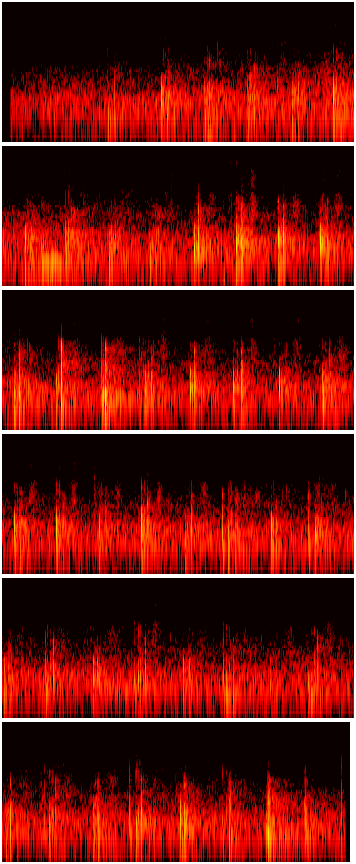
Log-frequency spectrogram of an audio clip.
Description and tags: Echoey footsteps in a gallery.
